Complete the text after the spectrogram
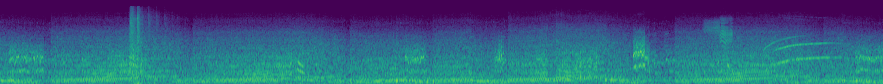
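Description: Car tyres screech during a drift.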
